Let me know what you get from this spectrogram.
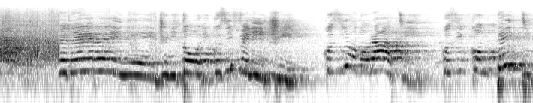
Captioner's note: in Italian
